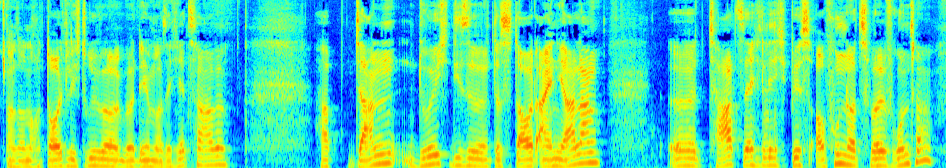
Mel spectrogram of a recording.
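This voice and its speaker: A man talks at a fairly slow pace with long, frequent pauses and very even loudness. His voice sits at a medium pitch with a dark, mellow tone. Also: ordinary pitch variation. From Westmünsterland, near the Dutch border. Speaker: guest planning weight-loss surgery. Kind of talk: casual chat. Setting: studio.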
